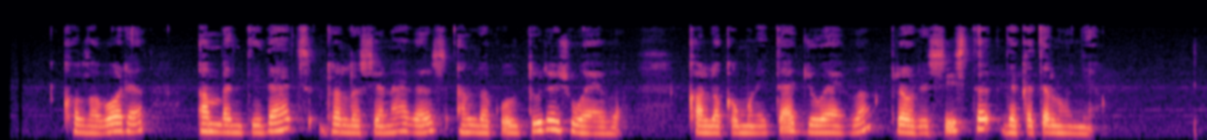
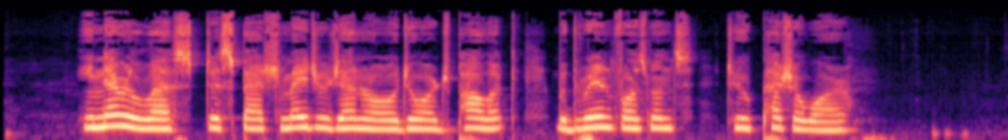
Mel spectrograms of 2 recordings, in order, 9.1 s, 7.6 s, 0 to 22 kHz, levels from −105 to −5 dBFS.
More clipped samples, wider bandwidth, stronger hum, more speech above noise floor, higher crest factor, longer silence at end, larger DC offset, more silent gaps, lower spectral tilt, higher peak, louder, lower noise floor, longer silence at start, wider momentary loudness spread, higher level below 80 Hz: neither; second, 11.5 kHz vs 16.5 kHz; neither; about the same, 44 dB vs 47 dB; about the same, 18 dB vs 16 dB; second, 0.85 s vs 1 s; neither; neither; first, -6.5 dB/octave vs -4 dB/octave; second, -12 dBFS vs 0 dBFS; second, -30 LUFS vs -16 LUFS; first, -73 dBFS vs -63 dBFS; about the same, 0.5 s vs 0.6 s; about the same, 10 LU vs 10 LU; second, -80 dBFS vs -40 dBFS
